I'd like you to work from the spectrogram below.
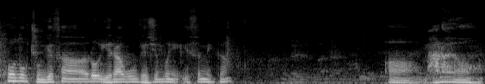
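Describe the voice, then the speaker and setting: Lively intonation carries speech that proceeds at a moderate pace. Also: man. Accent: strong Gyeongsang. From Busan, Yeongnam (southeastern Korea). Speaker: real estate consultant and lecturer. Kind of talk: lecture.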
